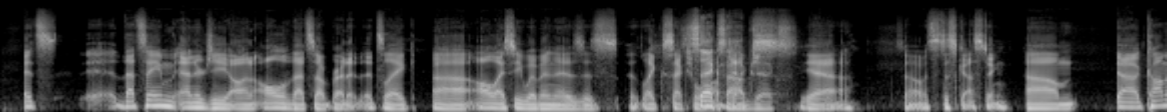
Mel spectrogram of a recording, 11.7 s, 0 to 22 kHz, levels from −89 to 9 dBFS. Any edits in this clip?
yes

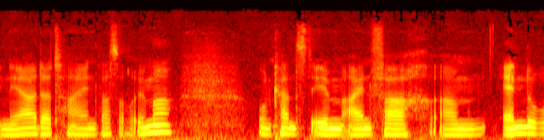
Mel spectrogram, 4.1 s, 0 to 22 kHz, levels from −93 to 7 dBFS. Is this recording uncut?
yes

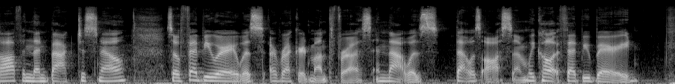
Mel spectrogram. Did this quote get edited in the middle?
no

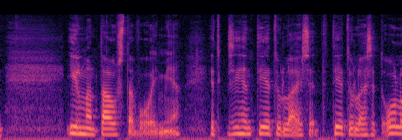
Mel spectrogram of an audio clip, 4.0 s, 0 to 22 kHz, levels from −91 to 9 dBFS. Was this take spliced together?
yes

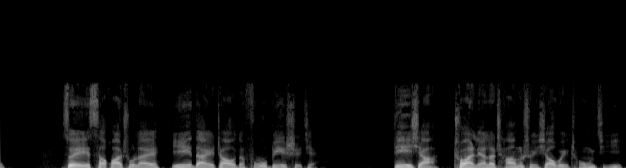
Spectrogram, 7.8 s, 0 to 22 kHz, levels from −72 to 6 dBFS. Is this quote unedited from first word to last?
yes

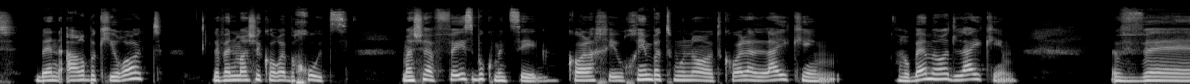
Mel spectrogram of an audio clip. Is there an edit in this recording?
no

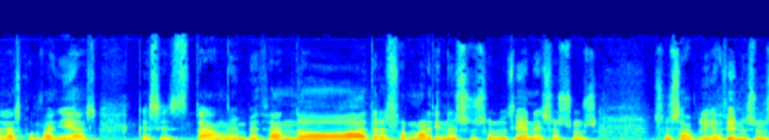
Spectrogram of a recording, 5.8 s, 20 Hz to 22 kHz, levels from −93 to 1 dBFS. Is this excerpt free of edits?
no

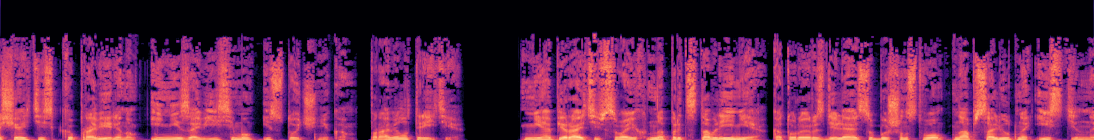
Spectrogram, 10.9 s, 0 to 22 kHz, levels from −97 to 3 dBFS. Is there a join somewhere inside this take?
yes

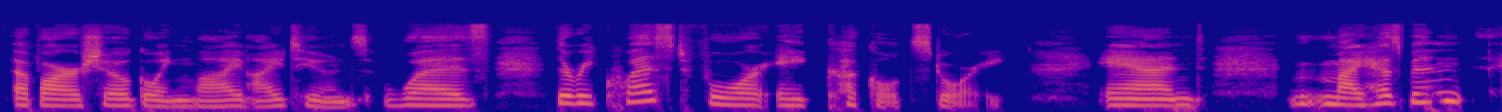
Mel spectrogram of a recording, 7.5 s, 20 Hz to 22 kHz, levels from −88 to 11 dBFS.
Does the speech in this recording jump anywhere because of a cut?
yes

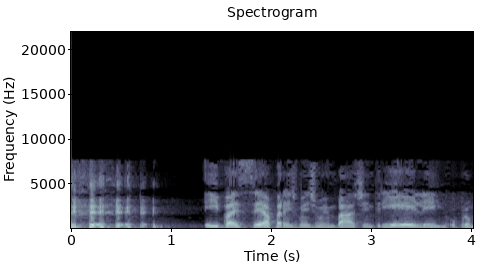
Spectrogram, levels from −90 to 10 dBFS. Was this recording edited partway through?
no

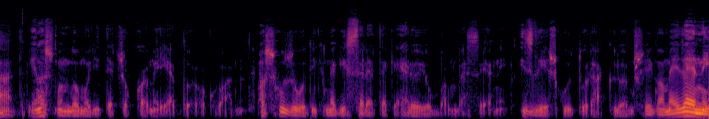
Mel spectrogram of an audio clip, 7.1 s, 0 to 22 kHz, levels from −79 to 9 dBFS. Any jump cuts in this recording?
no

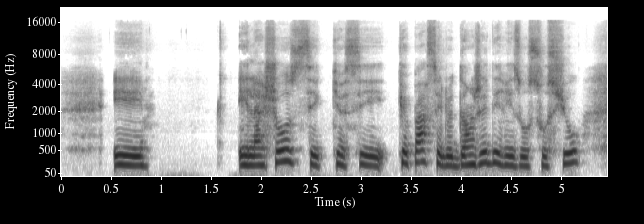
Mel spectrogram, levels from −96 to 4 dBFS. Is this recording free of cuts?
no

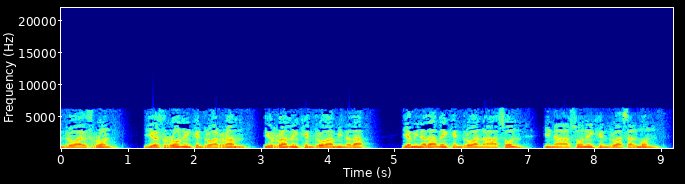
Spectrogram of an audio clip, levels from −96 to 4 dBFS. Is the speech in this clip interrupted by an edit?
no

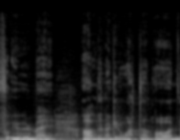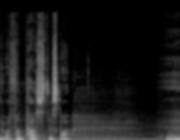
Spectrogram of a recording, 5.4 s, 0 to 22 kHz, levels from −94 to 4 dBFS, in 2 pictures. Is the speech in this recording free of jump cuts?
no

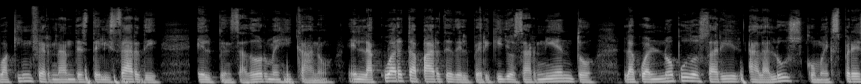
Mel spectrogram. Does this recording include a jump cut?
yes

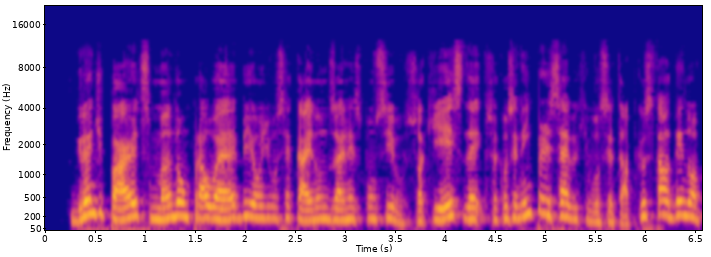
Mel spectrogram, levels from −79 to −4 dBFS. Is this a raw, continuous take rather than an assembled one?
yes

